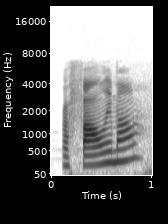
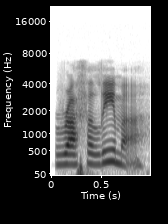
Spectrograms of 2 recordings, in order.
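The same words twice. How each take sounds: First: "Rafalima" said as ruh-FAH-li-ma, questioning; unsure "Rafalima?", second syllable stressed, pitch climbing at the end; shifted accent. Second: "Rafalima" said as RAFF-uh-LEE-muh, falling; "Rafalima" as a statement, LEE stressed; first reading of name. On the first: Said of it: "where to put the accent". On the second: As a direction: read "Rafalima" as RUFF-a-LEE-ma, settled. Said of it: "supposed to say that differently". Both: Shown as a demonstration.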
